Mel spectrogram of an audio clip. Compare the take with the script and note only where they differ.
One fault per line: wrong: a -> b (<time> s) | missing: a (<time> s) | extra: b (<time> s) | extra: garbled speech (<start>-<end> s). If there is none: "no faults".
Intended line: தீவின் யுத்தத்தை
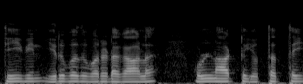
extra: இருபது வருடகால உள்நாட்டு (0.5 s)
